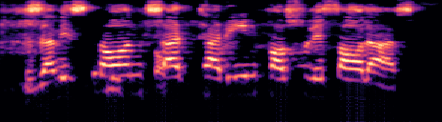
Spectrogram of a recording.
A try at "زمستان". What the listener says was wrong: یہ زمست نہیں ہے، زمستان ہے. زمستان کہتے ہیں ہم موسم سرما کو. زمستان دیکھیں آپ زے اور مین دونوں کے نیچے زیر ہے. زمستان سرتر از با سرترین یعنی سرترین فصل سال است.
